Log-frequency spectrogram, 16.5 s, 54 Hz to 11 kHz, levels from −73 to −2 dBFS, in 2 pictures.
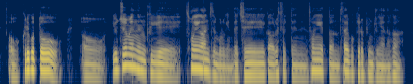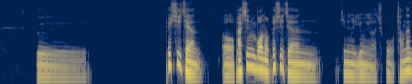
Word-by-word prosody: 어. 90 Hz, -1 st, -5 dB
그리고 135 Hz, +2 st, +5 dB
또 130 Hz, -, +4 dB, 0.5 s
어 95 Hz, -4 st, -4 dB, 0.2 s
요즘에는 145 Hz, -1 st, +3 dB
그게 95 Hz, -6 st, -1 dB
성행하는지는 140 Hz, -10 st, +2 dB
모르겠는데 85 Hz, +1 st, -5 dB
제가 105 Hz, 0 st, 0 dB
어렸을 105 Hz, +2 st, -4 dB
때는 90 Hz, -3 st, -7 dB
성행했던 120 Hz, -6 st, -2 dB
사이버 110 Hz, +2 st, -2 dB
괴롭힘 105 Hz, -1 st, -4 dB
중에 90 Hz, -1 st, -5 dB
1 85 Hz, 0 st, -5 dB
가 85 Hz, -4 st, -6 dB, 0.9 s
그 85 Hz, -4 st, -5 dB, 1.6 s
표시 185 Hz, +1 st, +2 dB
제한 110 Hz, -, +4 dB, 0.3 s
어 95 Hz, +1 st, +1 dB
발신 155 Hz, -, +3 dB
번호 140 Hz, -5 st, +6 dB
표시 170 Hz, +3 st, 0 dB
제한 100 Hz, -6 st, +1 dB, 0.5 s
기능을 105 Hz, -2 st, -1 dB
이용해 95 Hz, -1 st, -1 dB
가지고 90 Hz, +4 st, -8 dB
장난 125 Hz, +4 st, +1 dB
100 Hz, 245 characters per minute, -22 LUFS, 90-125 Hz, 1.6 s, 번호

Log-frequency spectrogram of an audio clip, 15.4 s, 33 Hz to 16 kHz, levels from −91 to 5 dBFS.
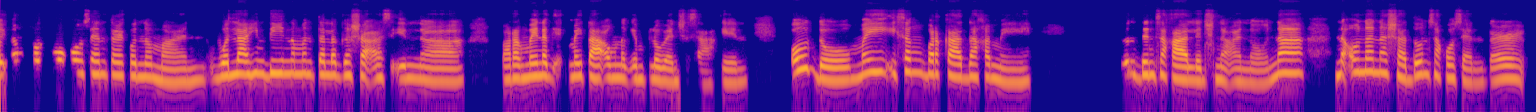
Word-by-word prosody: ang 425 Hz, -4 st, -2 dB
pagko-call 290 Hz, 0 st, +1 dB
center 270 Hz, -2 st, 0 dB
ko 245 Hz, -, +1 dB
naman, 190 Hz, -4 st, -4 dB
wala, 250 Hz, +5 st, +4 dB
hindi 280 Hz, +1 st, 0 dB
naman 275 Hz, -1 st, -2 dB
talaga 255 Hz, -1 st, 0 dB
siya 245 Hz, -2 st, +1 dB
as 220 Hz, -2 st, -6 dB
in 210 Hz, 0 st, -2 dB
na 185 Hz, -2 st, -2 dB, 0.3 s
parang 210 Hz, +1 st, +1 dB
may 240 Hz, -, +5 dB
nag 245 Hz, -2 st, +2 dB, 0.2 s
may 240 Hz, +1 st, -1 dB
taong 220 Hz, +1 st, +4 dB
nag-impluwensiya 195 Hz, -3 st, -4 dB
sa'kin. 170 Hz, +2 st, -9 dB, 0.5 s
Although 210 Hz, -, +3 dB
may 285 Hz, +9 st, 0 dB
isang 295 Hz, +1 st, -1 dB
barkada 245 Hz, -4 st, +3 dB
kami 185 Hz, -6 st, -5 dB, 0.9 s
dun 260 Hz, 0 st, -2 dB
din 265 Hz, -1 st, +2 dB
sa 255 Hz, -2 st, -1 dB
college 195 Hz, -2 st, +4 dB
na 190 Hz, -2 st, -4 dB
ano, 170 Hz, -2 st, -7 dB
na 290 Hz, +6 st, +5 dB, 0.3 s
nauna 305 Hz, +3 st, +2 dB
na 295 Hz, -, +1 dB
siya 240 Hz, -4 st, 0 dB
dun 260 Hz, +4 st, +1 dB
sa 255 Hz, -3 st, -5 dB
call 220 Hz, -2 st, -2 dB
center. 190 Hz, +3 st, -3 dB
230 Hz, 150 wpm, -21 LUFS, 195-270 Hz, 0.9 s, may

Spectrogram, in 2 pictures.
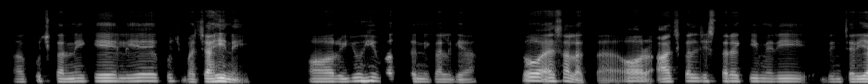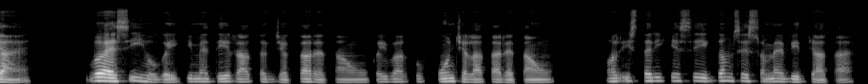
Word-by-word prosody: अ, 120 Hz, -, -9 dB
कुछ -, -, -7 dB
करने 135 Hz, +1 st, -1 dB
के 150 Hz, 0 st, +2 dB
लिए 155 Hz, +2 st, +1 dB
कुछ 150 Hz, -1 st, -12 dB
बचा 125 Hz, +3 st, +2 dB
ही 145 Hz, +2 st, +10 dB
नहीं 115 Hz, -5 st, -1 dB, 0.7 s
और 135 Hz, 0 st, 0 dB
यूँ 155 Hz, +4 st, +1 dB
ही 165 Hz, +2 st, +3 dB
वक़्त 135 Hz, -3 st, -8 dB
निकल 120 Hz, -2 st, -5 dB
गया। 110 Hz, +1 st, -8 dB, 0.5 s
तो 170 Hz, 0 st, +6 dB
ऐसा 155 Hz, +1 st, +2 dB
लगता 110 Hz, -10 st, -3 dB
है -, -, -10 dB
और 75 Hz, 0 st, 0 dB
आजकल 135 Hz, +3 st, +1 dB
जिस 150 Hz, 0 st, -6 dB
तरह 150 Hz, -, 0 dB
की 145 Hz, +1 st, -5 dB
मेरी 140 Hz, 0 st, -3 dB, 0.2 s
दिनचर्या 125 Hz, 0 st, +3 dB
है 105 Hz, 0 st, -4 dB, 0.6 s
वो 170 Hz, +1 st, +11 dB
ऐसी 155 Hz, 0 st, +8 dB
हो 120 Hz, -5 st, -3 dB
गई 115 Hz, -1 st, -2 dB
कि 135 Hz, -, -5 dB
मैं 135 Hz, -1 st, -2 dB
देर 135 Hz, +1 st, -2 dB
रात 125 Hz, -2 st, -4 dB
तक 130 Hz, -, -6 dB
जगता 115 Hz, +4 st, -3 dB
रहता 115 Hz, -2 st, -5 dB
हूँ, 110 Hz, 0 st, -6 dB
कई 120 Hz, +1 st, -6 dB
बार 125 Hz, -1 st, -7 dB
तो 130 Hz, -, -11 dB
फ़ोन 140 Hz, +1 st, -1 dB
चलाता 120 Hz, -3 st, -4 dB
रहता 105 Hz, -1 st, -5 dB
हूँ 110 Hz, +1 st, -3 dB, 0.6 s
और 145 Hz, +1 st, -3 dB
इस 155 Hz, -1 st, -6 dB
तरीके 165 Hz, 0 st, -2 dB
से 160 Hz, 0 st, -4 dB
एकदम 170 Hz, +3 st, -3 dB
से 160 Hz, -1 st, -4 dB
समय 135 Hz, -2 st, -4 dB
बीत 125 Hz, -1 st, -4 dB
जाता 105 Hz, 0 st, -6 dB
है। 110 Hz, -, -14 dB
135 Hz, 195 wpm, -24 LUFS, 120-150 Hz, 0.7 s, वो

